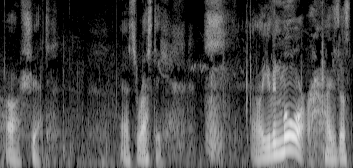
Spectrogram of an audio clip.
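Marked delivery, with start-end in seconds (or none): 0.1-2.5 much lower, soft, hollow realisation; quiet dawning horror. Retold or imitated. Staring at his roommate's family photos, low stricken murmur. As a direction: say it to yourself as the truth sinks in. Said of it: "And I'm thinking".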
